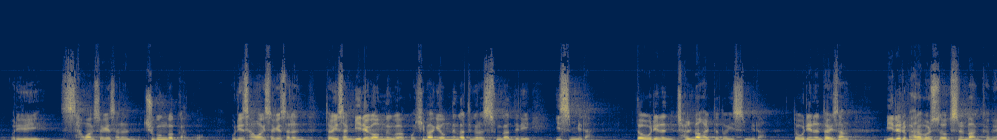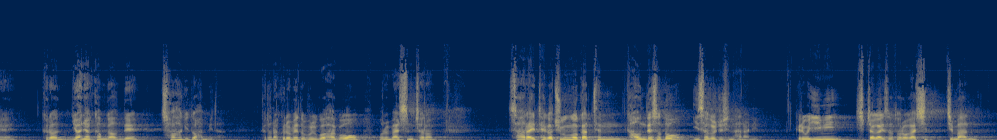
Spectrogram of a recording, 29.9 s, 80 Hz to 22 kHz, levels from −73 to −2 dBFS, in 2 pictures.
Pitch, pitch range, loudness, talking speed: 155 Hz, 125-170 Hz, -21 LUFS, 305 characters per minute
